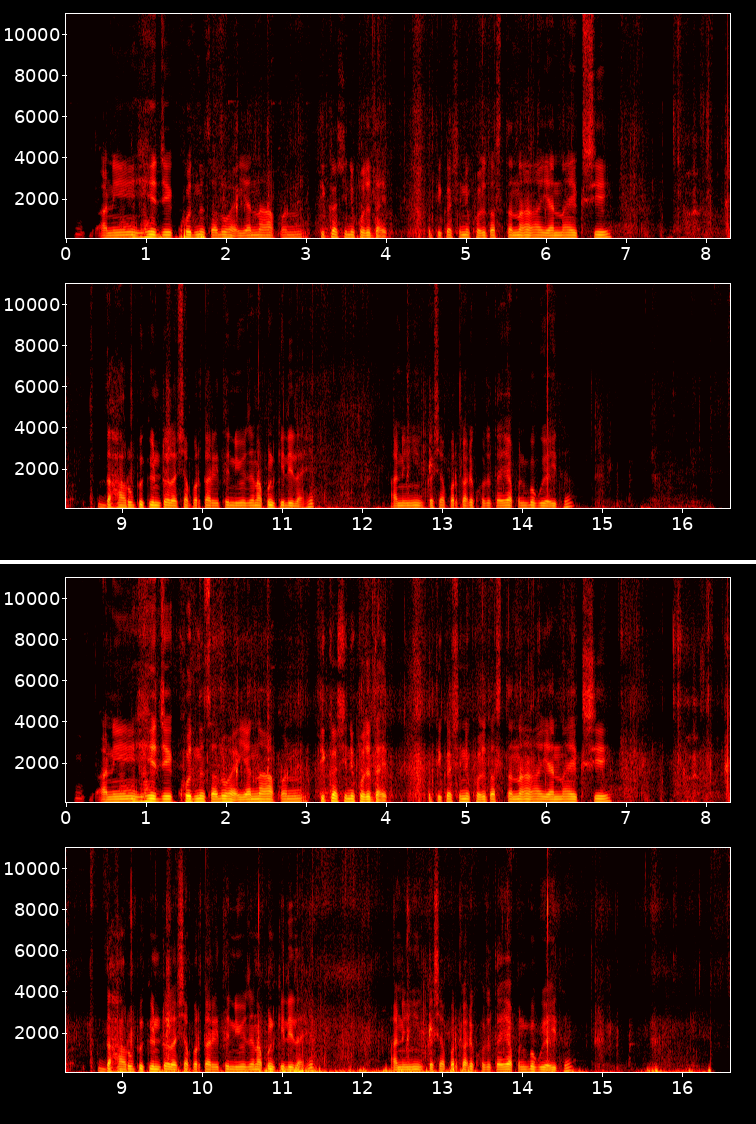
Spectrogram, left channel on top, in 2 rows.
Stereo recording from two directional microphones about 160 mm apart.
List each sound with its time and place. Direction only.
0.4 s speech: 5° right (ahead or behind)
1.6 s speech: 20° right (ahead or behind)
5.1 s speech: 5° left (ahead or behind)
8.8 s speech: 10° left (ahead or behind)
9.1 s speech: 20° left (ahead or behind)
9.6 s speech: 10° left (ahead or behind)
12.3 s speech: centre (ahead or behind)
